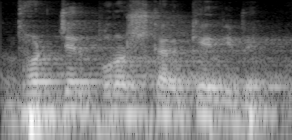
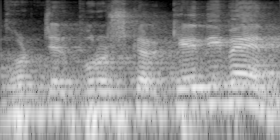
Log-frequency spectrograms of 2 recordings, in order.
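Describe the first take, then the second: First: Said in the usual way. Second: Louder, higher demand for an answer; insistent repeat. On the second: Real, not acted. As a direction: push the question out to the crowd. আসতে বলুন. (জোর দিয়ে আবার প্রশ্ন)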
